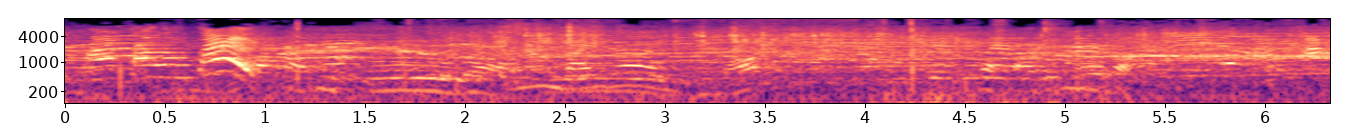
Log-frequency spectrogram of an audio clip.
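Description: Several young children's voices calling, shouting and chattering at once as they play outdoors, with a sharp high squeal a little under a second in.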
